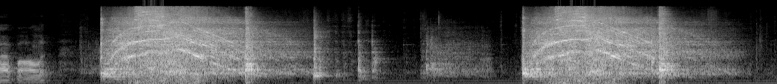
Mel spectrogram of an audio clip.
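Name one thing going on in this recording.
A power miter saw whines up and cuts through wood.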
